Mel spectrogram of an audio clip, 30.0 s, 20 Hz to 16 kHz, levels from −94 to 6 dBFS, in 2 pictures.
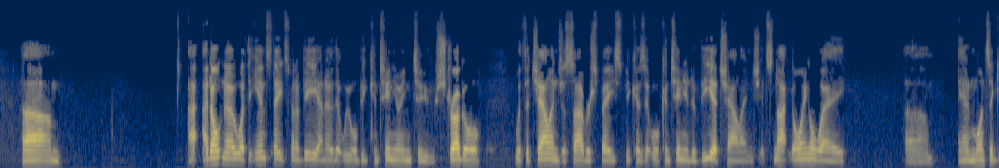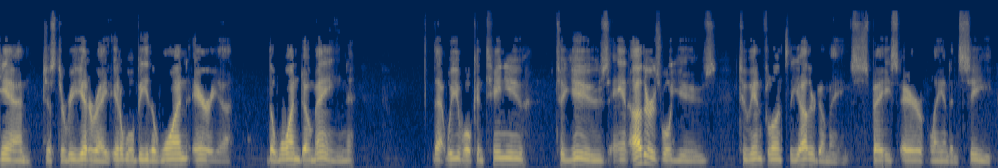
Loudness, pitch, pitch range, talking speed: -25 LUFS, 110 Hz, 100-115 Hz, 150 wpm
